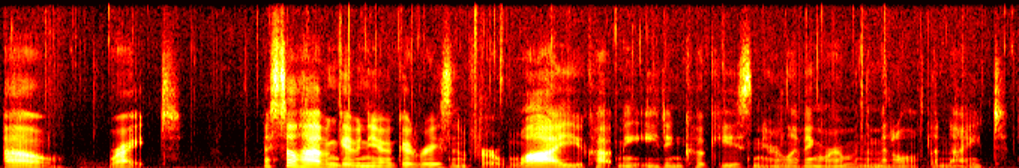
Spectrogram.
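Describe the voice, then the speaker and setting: A woman's voice: extremely low pitch, fairly quick, gravelly, a bit bright, dry recording, full character voice. A woman playing a bumbling, flustered female Christmas elf in a whimsical comedic audio roleplay, evasive and sarcastic, rambling and backtracking as she goes.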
